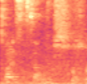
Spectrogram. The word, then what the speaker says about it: lysosome: Am I pronouncing it right? Lysosome.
